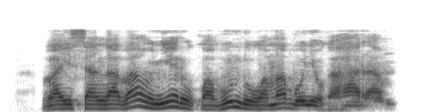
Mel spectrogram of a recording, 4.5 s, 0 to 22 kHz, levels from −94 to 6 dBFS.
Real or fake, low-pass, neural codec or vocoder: fake; 7.2 kHz; codec, 16 kHz, 8 kbps, FreqCodec, smaller model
